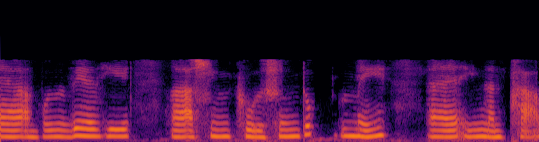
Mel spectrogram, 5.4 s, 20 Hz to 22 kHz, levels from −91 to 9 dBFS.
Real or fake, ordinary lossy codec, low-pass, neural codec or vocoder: fake; AAC, 16 kbps; 7.2 kHz; codec, 16 kHz, 1 kbps, FunCodec, trained on LibriTTS, 50 frames a second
